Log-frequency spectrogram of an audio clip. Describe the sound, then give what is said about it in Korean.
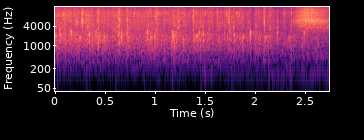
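A church audience claps steadily in encouragement for the S Gangnam community after their praise singing, a dense, even wash of many hands keeping a fairly loud level throughout the few seconds, with no voices standing out. “우리 S강남 공동체 우리 수고하셨는데 한 번 힘찬 격려 박수 부탁합니다.”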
